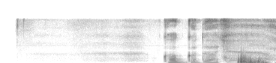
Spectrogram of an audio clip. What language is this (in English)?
Russian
